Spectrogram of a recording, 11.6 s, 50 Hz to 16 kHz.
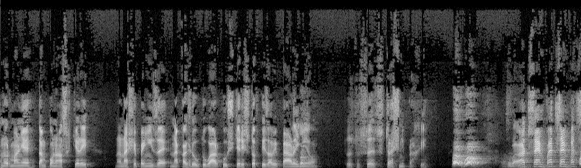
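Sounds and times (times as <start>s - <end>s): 
speech: 0.0s - 9.3s, 10.1s - 11.6s
guard dog barking: 6.0s - 6.2s, 9.0s - 10.0s.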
